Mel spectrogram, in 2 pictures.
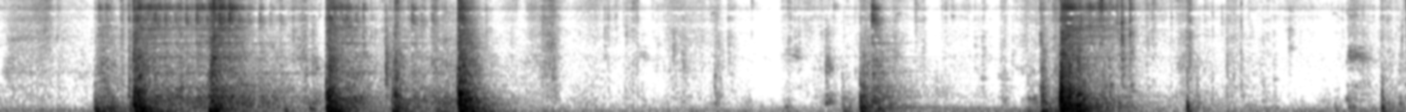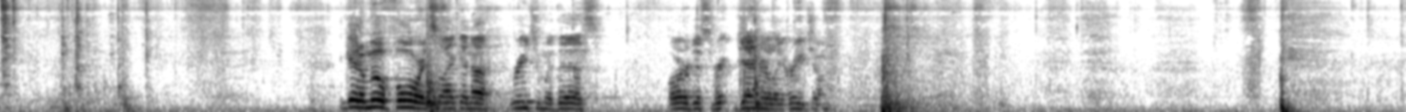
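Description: Heavy logs thud and knock against each other as they are tossed into a pickup bed.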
